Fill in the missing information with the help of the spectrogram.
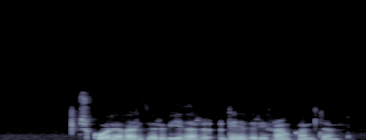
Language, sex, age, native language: Icelandic, female, 40-49, Icelandic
